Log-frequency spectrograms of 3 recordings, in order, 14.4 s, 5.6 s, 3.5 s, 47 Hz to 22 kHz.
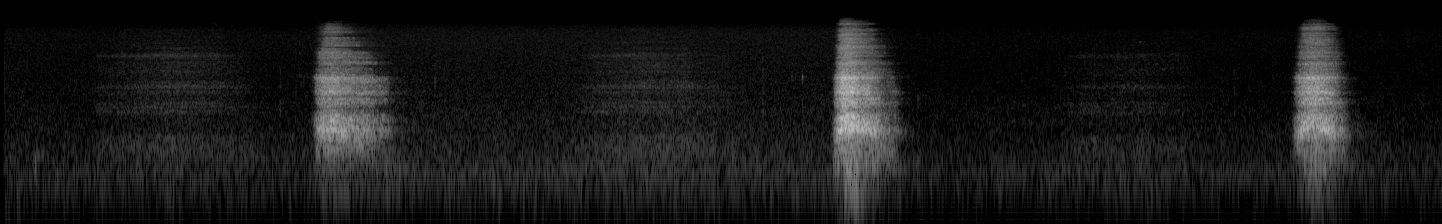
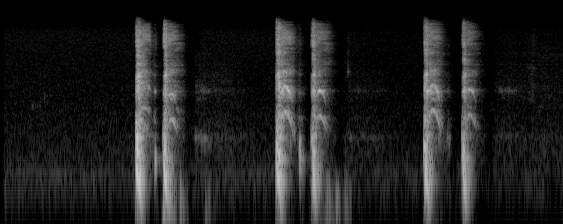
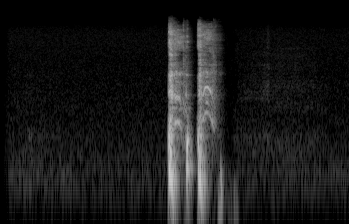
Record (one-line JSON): {"exhalation_length": "14.4 s", "exhalation_amplitude": 16537, "exhalation_signal_mean_std_ratio": 0.23, "three_cough_length": "5.6 s", "three_cough_amplitude": 21885, "three_cough_signal_mean_std_ratio": 0.27, "cough_length": "3.5 s", "cough_amplitude": 22835, "cough_signal_mean_std_ratio": 0.23, "survey_phase": "beta (2021-08-13 to 2022-03-07)", "age": "18-44", "gender": "Male", "wearing_mask": "No", "symptom_none": true, "smoker_status": "Never smoked", "respiratory_condition_asthma": false, "respiratory_condition_other": false, "recruitment_source": "REACT", "submission_delay": "4 days", "covid_test_result": "Negative", "covid_test_method": "RT-qPCR"}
